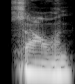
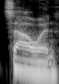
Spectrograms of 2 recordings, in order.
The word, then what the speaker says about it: Samhain: How do you pronounce it properly, JJ? Samhain? Samhain. Yep. Samhain.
